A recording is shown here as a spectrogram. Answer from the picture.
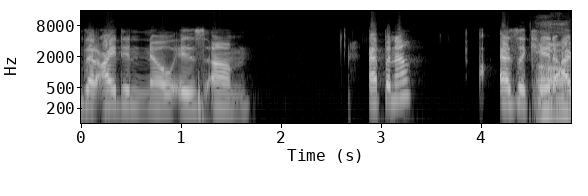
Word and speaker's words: Epona: I was told I was completely fucking wrong, and it's Epona, not Epona.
